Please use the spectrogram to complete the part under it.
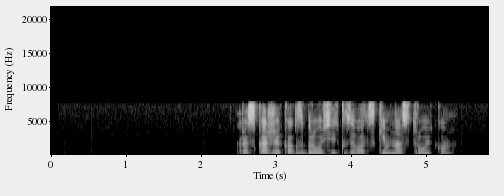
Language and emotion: Russian, neutral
